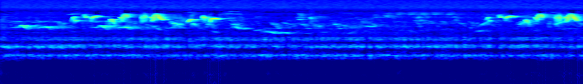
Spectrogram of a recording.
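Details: Territorial song of male dunnocks, two singing: fairly quiet jumbled high warbling phrases at the start and again near the end, softer scattered notes between, over a low steady hum.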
